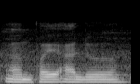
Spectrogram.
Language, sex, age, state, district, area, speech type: Bodo, male, 30-45, Assam, Kokrajhar, rural, spontaneous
